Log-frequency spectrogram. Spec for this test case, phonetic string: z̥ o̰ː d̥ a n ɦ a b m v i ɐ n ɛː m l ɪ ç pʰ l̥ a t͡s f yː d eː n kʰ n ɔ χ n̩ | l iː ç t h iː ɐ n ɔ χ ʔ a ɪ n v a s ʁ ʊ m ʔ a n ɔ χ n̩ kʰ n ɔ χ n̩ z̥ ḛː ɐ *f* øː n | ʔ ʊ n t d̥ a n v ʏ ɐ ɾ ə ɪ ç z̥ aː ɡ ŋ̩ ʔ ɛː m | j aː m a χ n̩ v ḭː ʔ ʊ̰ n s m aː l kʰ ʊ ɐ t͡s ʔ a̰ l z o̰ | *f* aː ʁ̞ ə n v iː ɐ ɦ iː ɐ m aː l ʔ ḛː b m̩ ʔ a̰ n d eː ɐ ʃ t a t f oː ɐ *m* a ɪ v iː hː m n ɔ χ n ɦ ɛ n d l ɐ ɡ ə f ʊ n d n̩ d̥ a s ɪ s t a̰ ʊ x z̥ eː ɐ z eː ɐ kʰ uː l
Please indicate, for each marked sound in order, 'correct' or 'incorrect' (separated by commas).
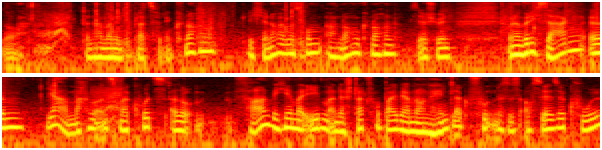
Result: incorrect, correct, incorrect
